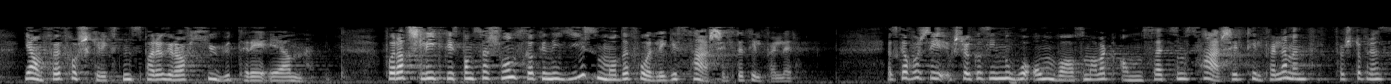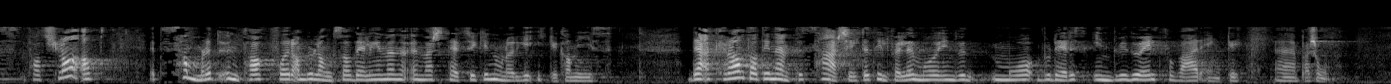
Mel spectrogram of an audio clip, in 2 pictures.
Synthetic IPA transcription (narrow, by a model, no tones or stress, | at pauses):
jæɑnføːɾfɔʂkɾɪft̪nspʰɑɾɑɡɾɑːfçʉːət̪ʰɾeːʔeːn | fɔɾɑt̪ʂɭiːkd̪ɪspɑŋsɑʂuːnskɑkʰʉnːəjiːsmɔd̪ɛfoːɾəlɪɡːəsæːʂɪlt̪ət̪ʰɪlfɛləɾ | jæskɑfɔfɔʂøːkəɔsiːnuːəʔɔmʋɑːsɔmhɑɾʋæʈːɑnsɛt̪ːsɔmɛsæːʂɪlt̪ʰːɪlfɛlːəmɛnfœʂʈɔfɾɛmst̪fɑst̪ʂɭoːʔɑt̪ | ʔɛt̪sɑmlət̪ʉnt̪ʰɑːkfɔɾɑ̰mbʉlɑŋsəɑʋd̪eːlɪŋənmɛʔʉ̰nɪʋæʂɪ̥t̪ʰeːt̪syːkəɪnuːɳɔɾɡəʔɪkːəkʰɑnjiːs | d̪ɛæɾkʰɾɑːʋt̪ɪɑt̪̚d̪ɪnɛʋnt̪əsæːʂɪlt̪ət̪ʰɪlfɛlːəɾmɔmɔʋʉɖeːɾəsɪnd̪ɪʋɪd̪ʉɛlt̪fɔɾʋæːɾɛ̰ŋkəlt̪pʰæʂuːn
